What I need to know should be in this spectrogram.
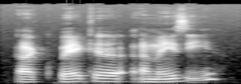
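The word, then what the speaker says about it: Akwaeke Emezi: genau, die Info, das Buch ist auf Deutsch erschienen, im Eichborn Verlag, Akweke Amazi, ich habe richtig ausgesprochen. – Genau.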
